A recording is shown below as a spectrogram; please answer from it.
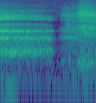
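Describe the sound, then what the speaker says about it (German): A heavy gasping breath like a video game character's plays close and loud, a drawn inhale with a brief dip midway, then rising again. "Noch das Schnaufen wie in Videospielen immer."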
